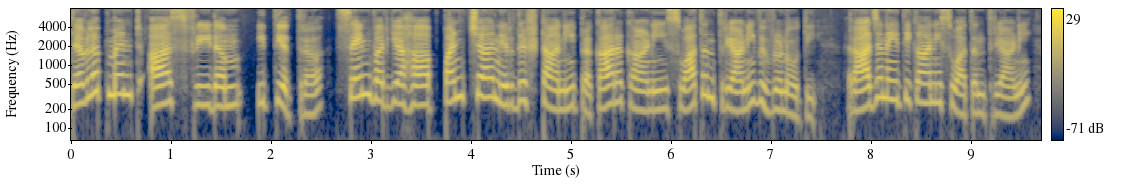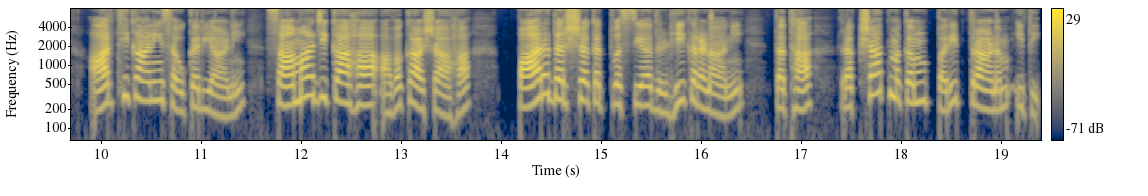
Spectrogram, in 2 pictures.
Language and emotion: Sanskrit, neutral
